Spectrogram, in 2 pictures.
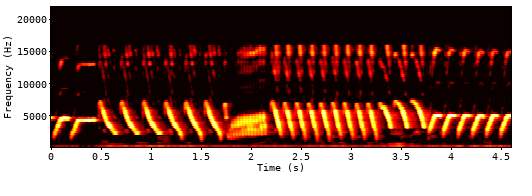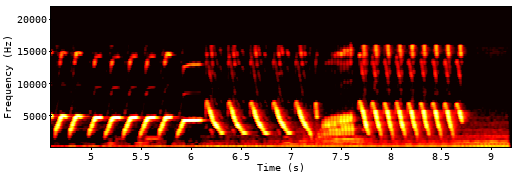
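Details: Spanish Timbrado canary training song with alternating phrases: runs of sharp descending metallic notes broken by brief buzzy bursts, repeated in bouts, over a low background rumble.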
